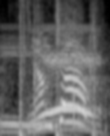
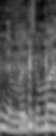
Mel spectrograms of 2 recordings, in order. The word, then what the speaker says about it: nyama choma: Nyama Choma is now officially a word. Kwa English. In English, it's been recognized by the Oxford Dictionary. Nyam Chom.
